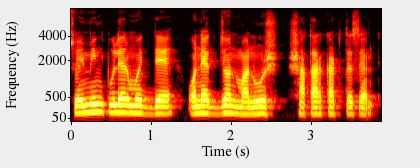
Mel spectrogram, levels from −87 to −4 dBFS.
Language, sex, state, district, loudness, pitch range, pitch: Bengali, male, Assam, Hailakandi, -18 LUFS, 130-150 Hz, 135 Hz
